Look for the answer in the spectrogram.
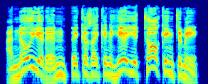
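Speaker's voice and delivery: loud, high, sarcastic call; calling through a door. Acted. Roberta calling sarcastically through the door.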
